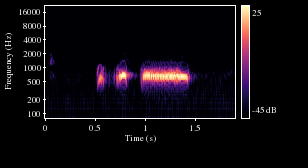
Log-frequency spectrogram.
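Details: Spotted dove decoy singing 'thúc gù' style to attract wild doves. Two brief hollow notes lead into a drawn-out even coo lasting about half a second, with a quiet background.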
